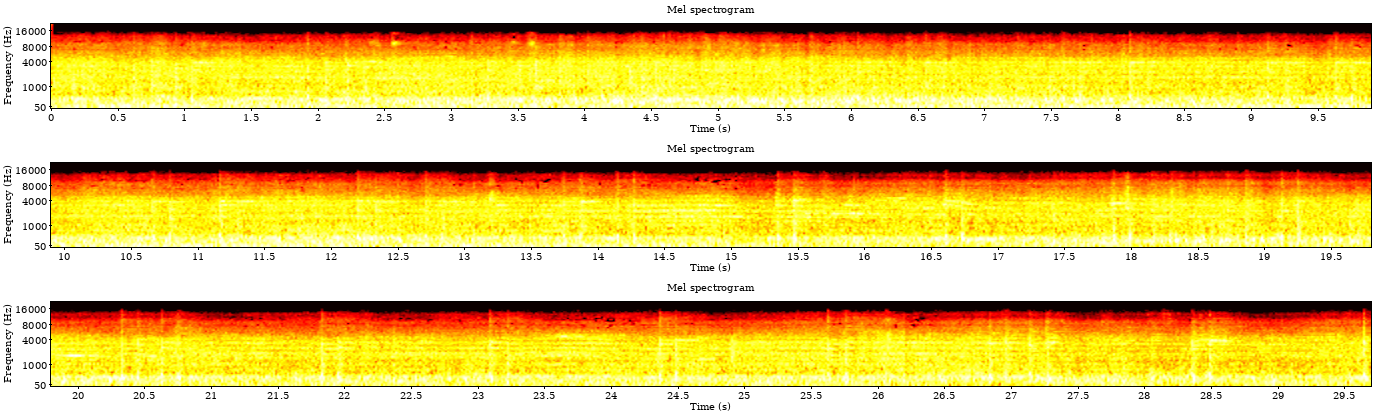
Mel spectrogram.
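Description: Freight train rolling past at close range: the steady rumble and clatter of steel wheels on the rails as boxcars, hoppers and flatcars go by, the deepest rumble easing a little about halfway through.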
